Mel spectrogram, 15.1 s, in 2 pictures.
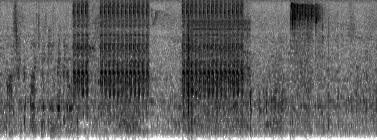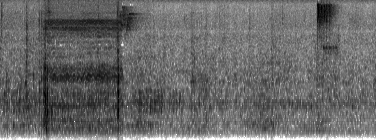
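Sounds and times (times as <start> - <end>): birds calling with rattling trill: 5.8 - 6.5, 7.8 - 10.6, 13.8 - 14.4.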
